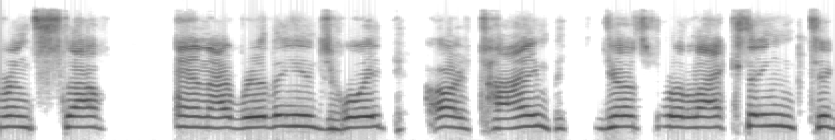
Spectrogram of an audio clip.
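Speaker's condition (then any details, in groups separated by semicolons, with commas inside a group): Hydrocephalus with shunt failure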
